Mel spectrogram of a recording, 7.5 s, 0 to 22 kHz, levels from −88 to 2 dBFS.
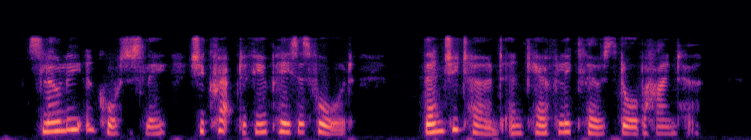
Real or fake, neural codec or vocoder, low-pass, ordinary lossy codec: real; none; 7.2 kHz; Opus, 24 kbps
